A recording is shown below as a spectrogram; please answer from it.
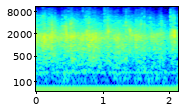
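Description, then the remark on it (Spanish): A crowd claps steadily, a dense wash of many hands applauding at once, fairly loud and sustained with no pauses, and no talking over it. “Y yo aplaudiría a Dios por su palabra y aplaudiría la palabra de Dios.”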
